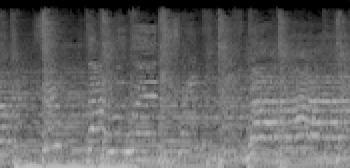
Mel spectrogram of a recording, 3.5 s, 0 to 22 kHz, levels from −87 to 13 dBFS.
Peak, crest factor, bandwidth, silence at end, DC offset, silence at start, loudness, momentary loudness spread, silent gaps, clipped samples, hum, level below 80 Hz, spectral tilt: -4 dBFS; 14 dB; 17.5 kHz; 0 s; under 0.1%; 0 s; -18 LUFS; 5 LU; none; under 0.1%; none; -22 dBFS; -5 dB/octave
